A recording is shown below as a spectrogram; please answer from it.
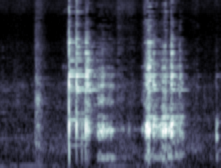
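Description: Cast-metal motorcycle primary chain cover set down onto a turned aluminium ring on a milling-machine table: two sharp metallic clinks that ring briefly, about a second apart.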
